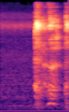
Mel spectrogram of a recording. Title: Girl coughing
